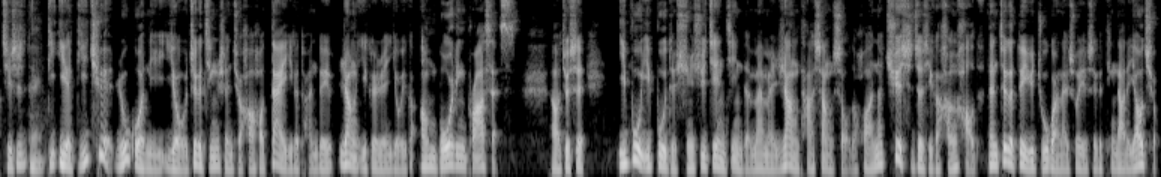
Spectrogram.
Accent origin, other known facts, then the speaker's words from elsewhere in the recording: New York, United States; moved away; also born or lived in Taiwan / mainland China; 我自己虽然是在美国长大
